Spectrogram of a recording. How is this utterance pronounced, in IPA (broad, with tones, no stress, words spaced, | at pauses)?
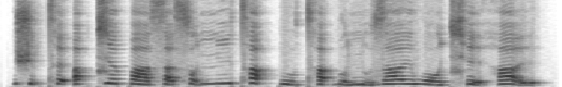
ʃɪ˦ʔ tʰɛ̰˦˨ʔä˦ʔt͡ɕɛ˦ pä˨sä̰˦˨sɔ̰˦˨ ɲi˦tʰä˦ʔ pu˨tʰä˦ʔɡɔ̰˦˨ɲṵ˦˨ za˦ɪ̯wɔ˨t͡ɕʰḛ˦˨ɪ̯ ha̰˦˨ɪ̯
